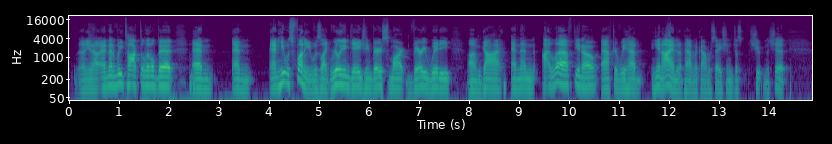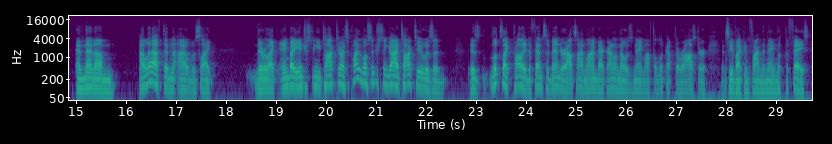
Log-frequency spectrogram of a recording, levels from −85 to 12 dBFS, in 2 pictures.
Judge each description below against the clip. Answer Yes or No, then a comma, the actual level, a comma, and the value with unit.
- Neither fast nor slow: No, fast, 220 wpm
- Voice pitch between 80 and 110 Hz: Yes, low, 105 Hz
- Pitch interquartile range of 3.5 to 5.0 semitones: Yes, average, 3.8 semitones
